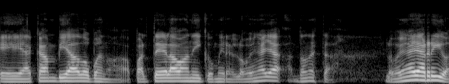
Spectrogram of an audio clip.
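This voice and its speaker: With a Puerto Rican accent, a man with a fairly high pitch speaks at a fairly quick pace with ordinary pitch variation in a dry, close sound with no echo. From Puerto Rico (Vega Baja). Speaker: DJ and podcast host. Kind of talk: casual solo live-stream chat. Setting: home room live stream on webcam.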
